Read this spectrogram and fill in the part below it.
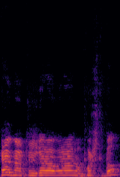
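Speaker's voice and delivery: announcer voice.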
